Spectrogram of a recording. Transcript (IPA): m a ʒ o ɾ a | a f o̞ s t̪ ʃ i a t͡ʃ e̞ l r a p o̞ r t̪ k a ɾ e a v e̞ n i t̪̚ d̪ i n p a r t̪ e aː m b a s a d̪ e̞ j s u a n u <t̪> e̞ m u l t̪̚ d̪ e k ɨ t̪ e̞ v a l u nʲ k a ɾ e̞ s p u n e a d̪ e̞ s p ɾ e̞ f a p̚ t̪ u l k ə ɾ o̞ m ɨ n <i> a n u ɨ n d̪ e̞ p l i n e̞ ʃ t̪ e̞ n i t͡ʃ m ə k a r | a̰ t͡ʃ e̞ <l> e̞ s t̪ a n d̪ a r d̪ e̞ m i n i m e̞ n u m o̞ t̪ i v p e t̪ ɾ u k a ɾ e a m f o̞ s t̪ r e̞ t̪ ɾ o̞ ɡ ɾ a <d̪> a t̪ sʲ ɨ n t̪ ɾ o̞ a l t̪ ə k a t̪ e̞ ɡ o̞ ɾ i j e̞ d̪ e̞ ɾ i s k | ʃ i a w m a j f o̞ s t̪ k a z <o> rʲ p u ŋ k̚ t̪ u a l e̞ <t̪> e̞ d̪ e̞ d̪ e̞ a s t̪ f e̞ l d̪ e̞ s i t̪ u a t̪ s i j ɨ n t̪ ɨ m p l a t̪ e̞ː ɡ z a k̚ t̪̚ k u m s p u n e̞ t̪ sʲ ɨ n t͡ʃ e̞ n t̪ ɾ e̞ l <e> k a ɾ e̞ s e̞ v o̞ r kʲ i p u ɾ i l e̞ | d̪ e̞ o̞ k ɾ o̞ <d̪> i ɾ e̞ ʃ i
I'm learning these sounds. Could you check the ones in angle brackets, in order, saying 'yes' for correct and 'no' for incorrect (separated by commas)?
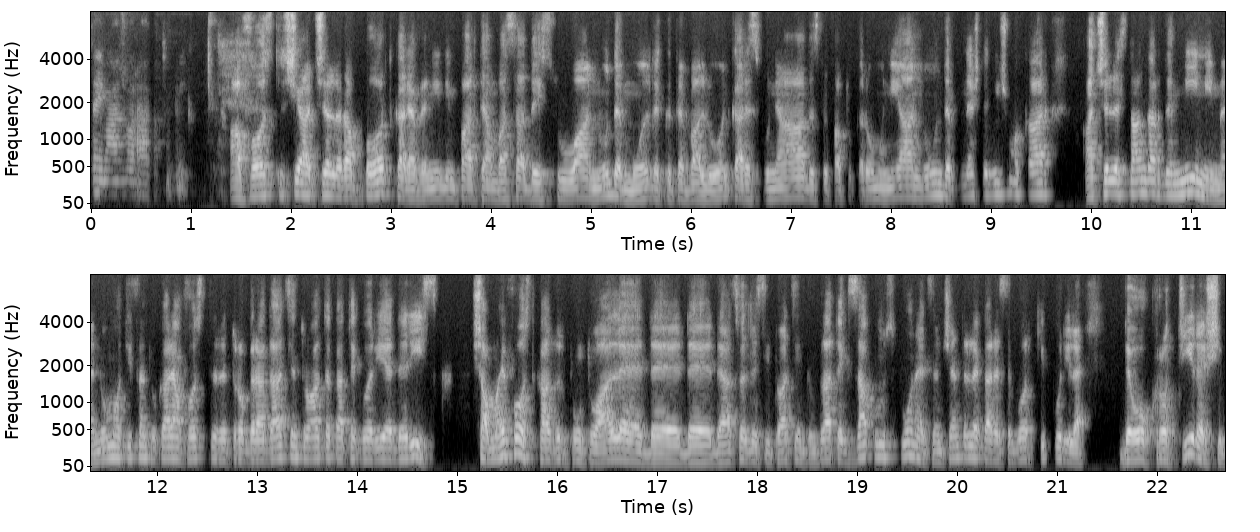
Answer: no, yes, yes, yes, no, no, yes, no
